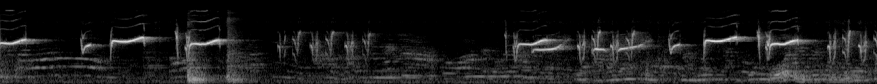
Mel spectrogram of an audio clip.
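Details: Pin-striped tit-babbler song: clear whistled notes rising and wavering, given in short varied phrases with brief pauses, mixed with sharper chattering notes and some low softer sounds in the background.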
